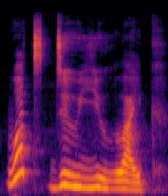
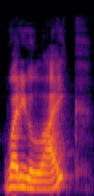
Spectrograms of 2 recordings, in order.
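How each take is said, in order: First: "What do you like" very slowly, clear words; slow careful. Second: "What do you like" fast, "wod u like"; linked quick. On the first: Teacher shows the careful option, slowly. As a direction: give each word its own beat. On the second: Teacher shows the casual linked option, quick. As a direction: slur it into one word. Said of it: "Você pode falar". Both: Shown as a demonstration.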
